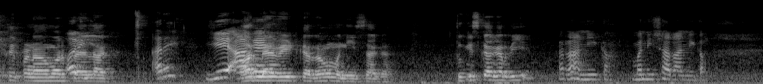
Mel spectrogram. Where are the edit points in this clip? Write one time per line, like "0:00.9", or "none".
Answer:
none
